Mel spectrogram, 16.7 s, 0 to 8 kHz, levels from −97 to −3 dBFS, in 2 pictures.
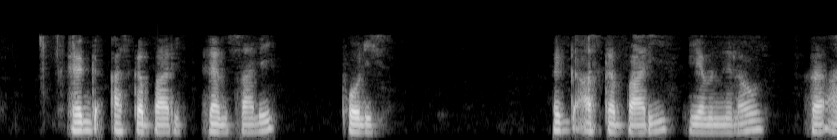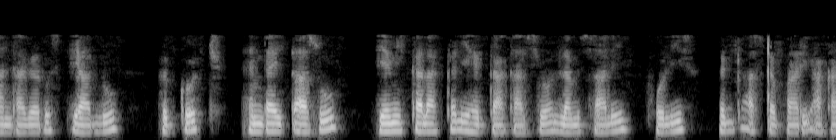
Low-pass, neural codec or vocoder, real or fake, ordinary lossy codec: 7.2 kHz; none; real; AAC, 16 kbps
